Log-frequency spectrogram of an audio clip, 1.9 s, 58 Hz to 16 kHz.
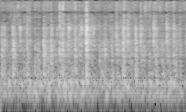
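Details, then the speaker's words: Consul Facilite 11 kg washing machine at high-speed spin clatters with rapid uneven knocks, not a bearing noise; cause is large play from a worn transmission shaft. "e isso é quando começa a girar em alta velocidade, é óbvio que vai fazer esse tipo de barulho, ó, girando."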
